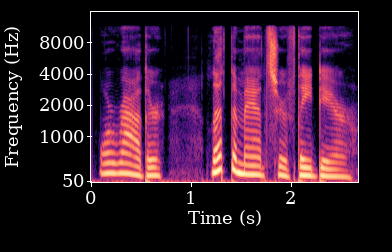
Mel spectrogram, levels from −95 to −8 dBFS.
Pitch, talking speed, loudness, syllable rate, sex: 185 Hz, 180 wpm, -16 LUFS, 4.8 syllables/s, male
